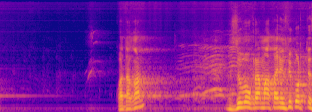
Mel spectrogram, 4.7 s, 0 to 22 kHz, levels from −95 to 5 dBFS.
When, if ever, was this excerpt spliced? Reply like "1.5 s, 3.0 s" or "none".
none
